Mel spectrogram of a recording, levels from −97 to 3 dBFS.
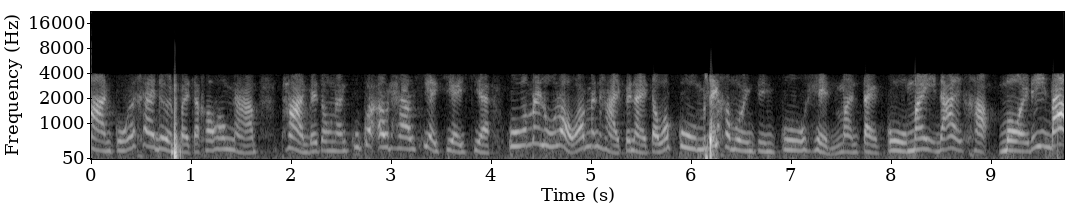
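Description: From the start and through the whole recording, the speech carries the GSM full-rate codec sound, plainly audible as a buzzy, gravelly roughness, which fits a 13 kbps full-rate stream. The codec rebuilds the voice from a vocal-tract model fed by sparse, regularly spaced excitation pulses, which leaves a coarse, rasping texture. On a spectrogram the energy stops abruptly at 4 kHz, and harmonics look smeared and grainy instead of clean.

GSM bit errors break in twice, at 0.80 to 0.93 s and again at 6.12 to 6.28 s. Over several consecutive frames, corrupted filter, pitch and gain values reach the decoder, so the voice lurches into brief squawks, pops and gargling. The waveform shows sudden level spikes or collapses frame by frame, and the spectrogram shows short blocks with warped formants and bursts of misplaced energy.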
